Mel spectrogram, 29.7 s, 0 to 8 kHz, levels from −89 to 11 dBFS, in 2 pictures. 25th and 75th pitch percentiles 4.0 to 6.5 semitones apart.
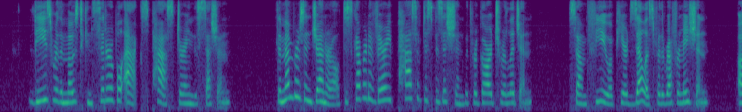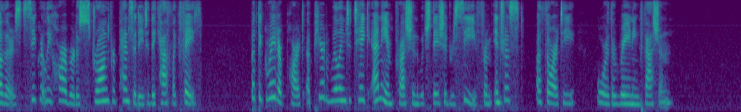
Yes: average, 4.5 semitones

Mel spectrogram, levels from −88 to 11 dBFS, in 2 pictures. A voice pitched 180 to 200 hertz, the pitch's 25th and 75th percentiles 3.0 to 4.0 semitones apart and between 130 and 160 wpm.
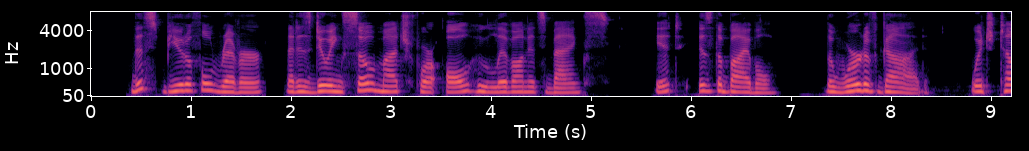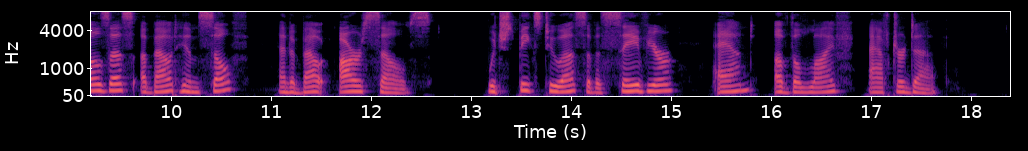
Yes: high, 190 Hz; average, 3.3 semitones; average, 145 wpm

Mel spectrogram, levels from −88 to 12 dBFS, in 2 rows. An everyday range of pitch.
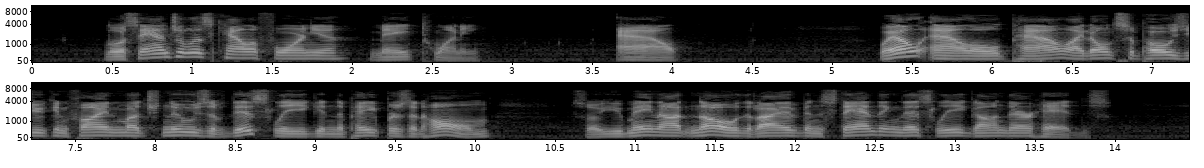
Yes: average, 4.0 semitones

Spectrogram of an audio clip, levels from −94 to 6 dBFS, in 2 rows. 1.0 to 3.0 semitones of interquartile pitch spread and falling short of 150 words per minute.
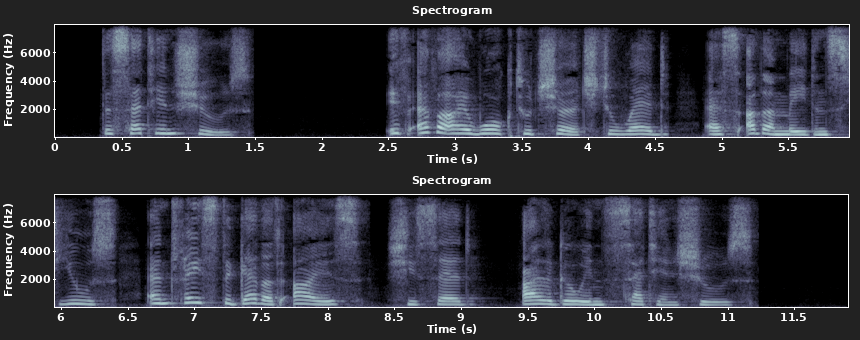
No: average, 4.2 semitones; slow, 135 wpm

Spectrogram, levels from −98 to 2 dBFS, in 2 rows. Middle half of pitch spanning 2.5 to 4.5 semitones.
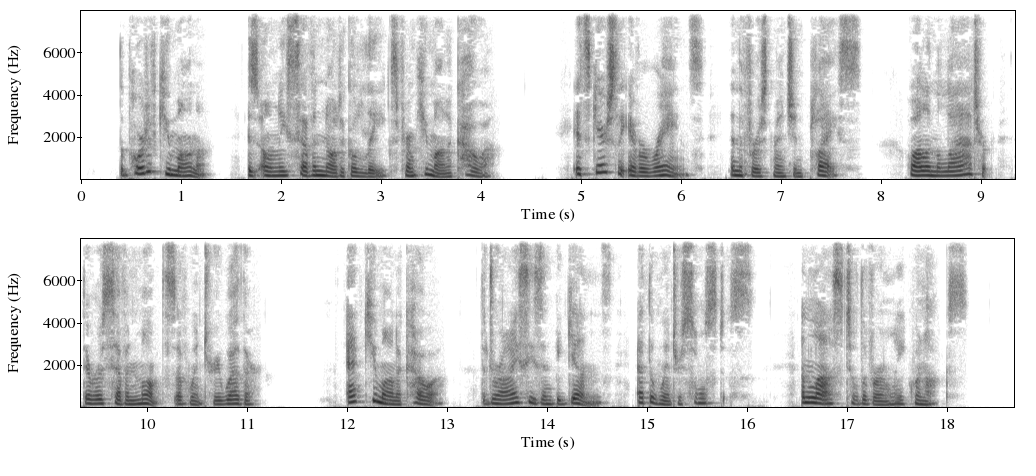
Yes: average, 4.1 semitones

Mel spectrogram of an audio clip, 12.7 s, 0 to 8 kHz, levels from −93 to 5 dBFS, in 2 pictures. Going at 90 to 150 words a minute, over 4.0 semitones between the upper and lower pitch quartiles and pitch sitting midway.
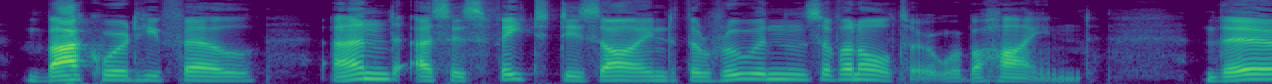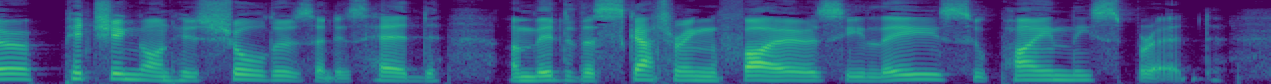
No: average, 145 wpm; average, 3.7 semitones; medium, 155 Hz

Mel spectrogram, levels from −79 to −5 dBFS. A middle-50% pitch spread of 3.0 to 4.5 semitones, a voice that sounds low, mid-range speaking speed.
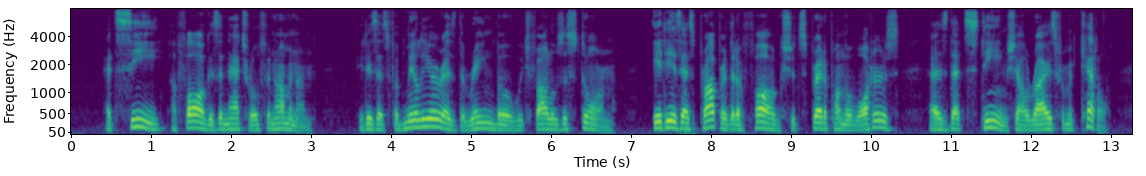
Yes: average, 3.8 semitones; low, 130 Hz; average, 175 wpm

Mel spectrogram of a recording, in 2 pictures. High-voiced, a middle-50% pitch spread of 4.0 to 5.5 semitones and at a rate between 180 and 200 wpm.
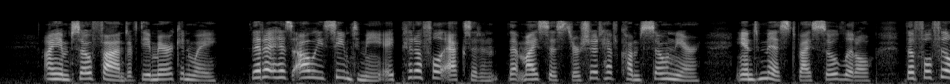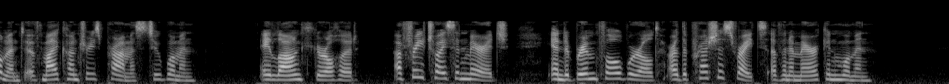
Yes: high, 230 Hz; average, 4.7 semitones; average, 185 wpm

